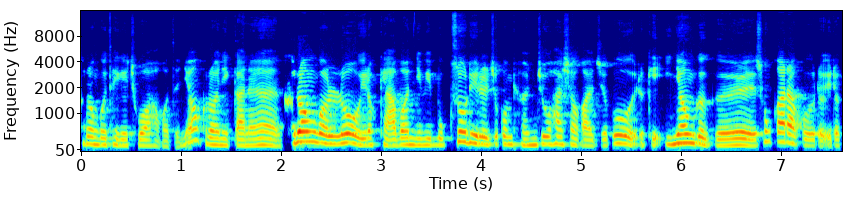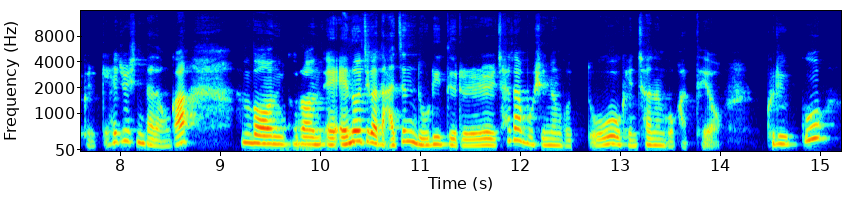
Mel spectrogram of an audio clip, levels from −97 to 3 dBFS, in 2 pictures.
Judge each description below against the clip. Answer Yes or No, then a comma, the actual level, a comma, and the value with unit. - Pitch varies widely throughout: No, average, 4.9 semitones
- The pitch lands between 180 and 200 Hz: Yes, medium, 185 Hz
